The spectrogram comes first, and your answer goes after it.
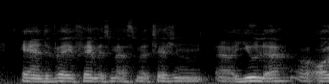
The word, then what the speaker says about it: Euler: generate prime numbers and a very famous mathematician euler or euler depending how you pronounce it um it's actually pronounced euler but most people now say euler so he came up with a polynomial n squared minus n plus 41.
